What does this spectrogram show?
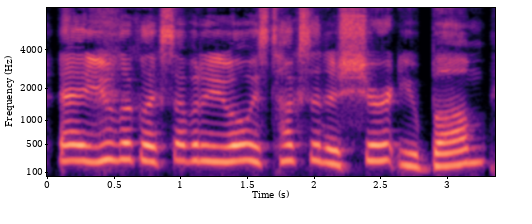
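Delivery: high, hammed-up stadium heckler yelling a compliment; mock heckler. Fan mocking outfielders with nice insults, high heckler yell. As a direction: play a stands heckler making a nice line sound mean. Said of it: "that one dude that shouts out to the baseball players".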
